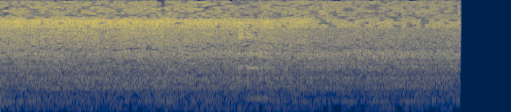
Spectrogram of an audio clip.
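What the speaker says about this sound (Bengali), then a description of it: "আমি এই যে যেটা সেদ্ধ করেছিলাম লাউ আর ছোলার ডাল সেটা তেলের মধ্যে দিয়ে দেব" Boiled bottle gourd and chana dal hit hot oil in a pan, setting off a loud, steady hiss that cuts off abruptly near the end.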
